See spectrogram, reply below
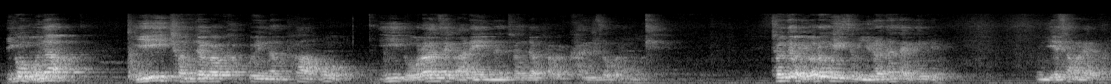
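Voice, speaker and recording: Lively, echoey man tutoring chemistry. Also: mid-range voice, normal speed, slight background noise. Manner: lively, explaining with rhetorical questions. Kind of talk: informal one-on-one teaching. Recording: echoey room, heard from a distance.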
